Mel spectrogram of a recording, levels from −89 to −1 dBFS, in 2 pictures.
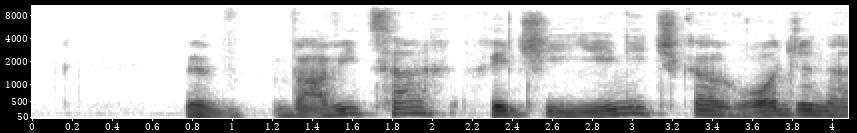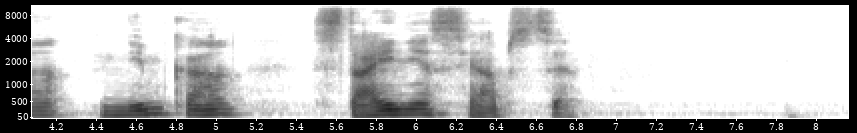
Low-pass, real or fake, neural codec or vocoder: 9.9 kHz; fake; vocoder, 44.1 kHz, 128 mel bands, Pupu-Vocoder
